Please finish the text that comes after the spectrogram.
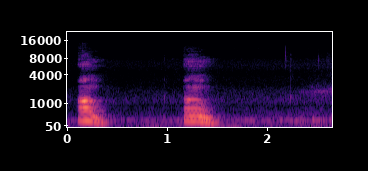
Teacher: When we do the nasal sound, it's the back of the tongue closing off the throat area.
